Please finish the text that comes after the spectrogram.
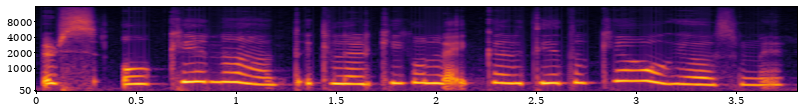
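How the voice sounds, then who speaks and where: A woman voicing a young male best friend who talks calmly, teasing and reassuring. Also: extremely high pitch, normal speed, no echo, pitched above the performer's own voice.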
